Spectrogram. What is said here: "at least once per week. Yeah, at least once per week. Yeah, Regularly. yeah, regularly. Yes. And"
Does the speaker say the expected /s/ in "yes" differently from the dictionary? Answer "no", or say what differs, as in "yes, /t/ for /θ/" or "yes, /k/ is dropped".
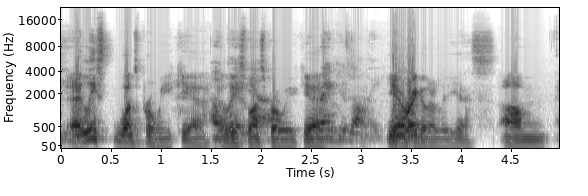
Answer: no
